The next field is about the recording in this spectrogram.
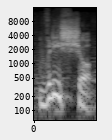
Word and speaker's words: Brillo: En primer lugar, un disco, en este caso del cuarteto de Coté, disco cuyo título se llama Brillo, pero atenti con la pronunciación de la Y, Brillo, con Y, no con doble L, el nuevo material del cuarteto de saxos.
